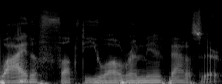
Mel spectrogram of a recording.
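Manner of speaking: plain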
